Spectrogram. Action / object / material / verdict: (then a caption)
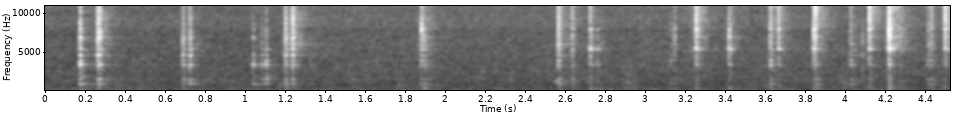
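tap / papier-mâché face mask / papier-mâché / none. Long black nails tap along the rim and sides of a hollow gold-and-black Venetian face mask, likely papier-mâché. The result is an irregular series of quiet, quick, dry clicks with a bright, high tone, little low end and almost no ring.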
